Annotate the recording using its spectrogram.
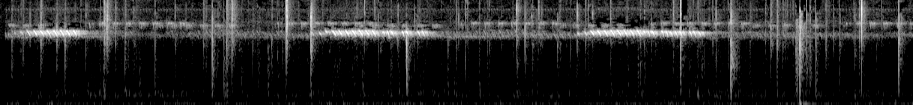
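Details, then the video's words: Crickets chirping beside a crackling fire on a deck: high pulsed trills just under a second long, repeating about every two and a half seconds, with sharp wood pops and crackles throughout. "Crackling Fire on the Deck with Crickets Chirping in the Background"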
